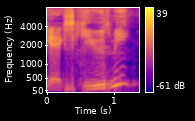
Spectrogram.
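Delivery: loud, drawn-out disbelief; incredulous. Retold or imitated. Retelling the shock of finding new episodes, loudly incredulous. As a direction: stretch it out in mock outrage.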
